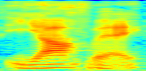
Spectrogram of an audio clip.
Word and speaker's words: Yahweh: Well, it's actually a Hebrew word that we can't quite pronounce, but we think it's pronounced Yahweh.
